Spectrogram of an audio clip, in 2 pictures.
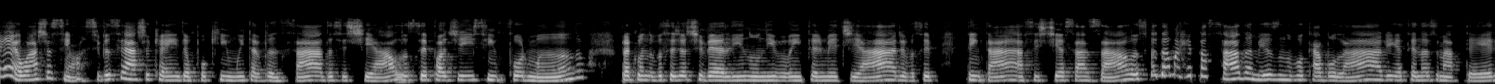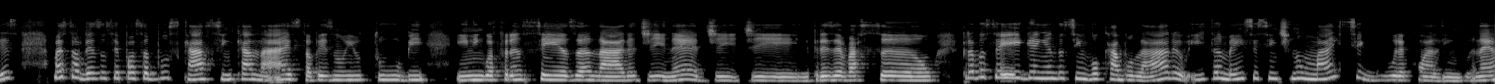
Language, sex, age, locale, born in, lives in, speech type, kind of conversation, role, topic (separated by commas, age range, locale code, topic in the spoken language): Portuguese, female, 45-49, pt-BR, Brazil, Italy, conversation, advice, advisor, Como posso enxergar propósito no trabalho do dia a dia?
